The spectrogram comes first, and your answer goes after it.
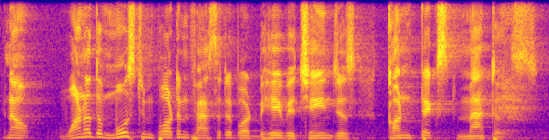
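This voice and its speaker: A middle-aged man explains his points as a panelist, starting haltingly, on a handheld microphone at a conference. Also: medium pitch, pushed and bright. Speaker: panelist, consultant. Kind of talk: panel discussion remarks. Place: conference stage indoors.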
